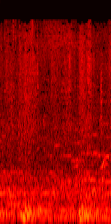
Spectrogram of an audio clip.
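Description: Municipal wind band playing a processional march behind the palio: held brass and woodwind chords over a bass drum beat about once a second.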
